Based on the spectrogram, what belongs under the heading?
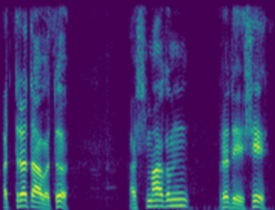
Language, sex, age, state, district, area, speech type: Sanskrit, male, 18-30, Karnataka, Raichur, urban, spontaneous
